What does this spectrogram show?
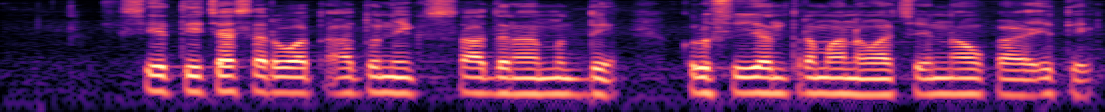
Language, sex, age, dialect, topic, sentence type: Marathi, male, 36-40, Standard Marathi, agriculture, statement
